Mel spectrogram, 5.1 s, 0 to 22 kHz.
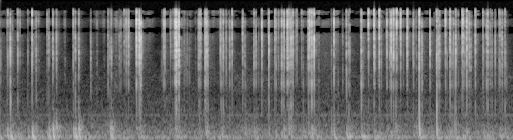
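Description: Long pink acrylic nails tap rapidly on a large 20 oz Mainstays Hazelnut Cream glass jar candle, filled with wax and wrapped in a paper label, while the hand turns the jar. The result is a dense stream of quick, bright, dry clicks that die away instantly, mixed with soft scratchy rubbing and a low rumble underneath.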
